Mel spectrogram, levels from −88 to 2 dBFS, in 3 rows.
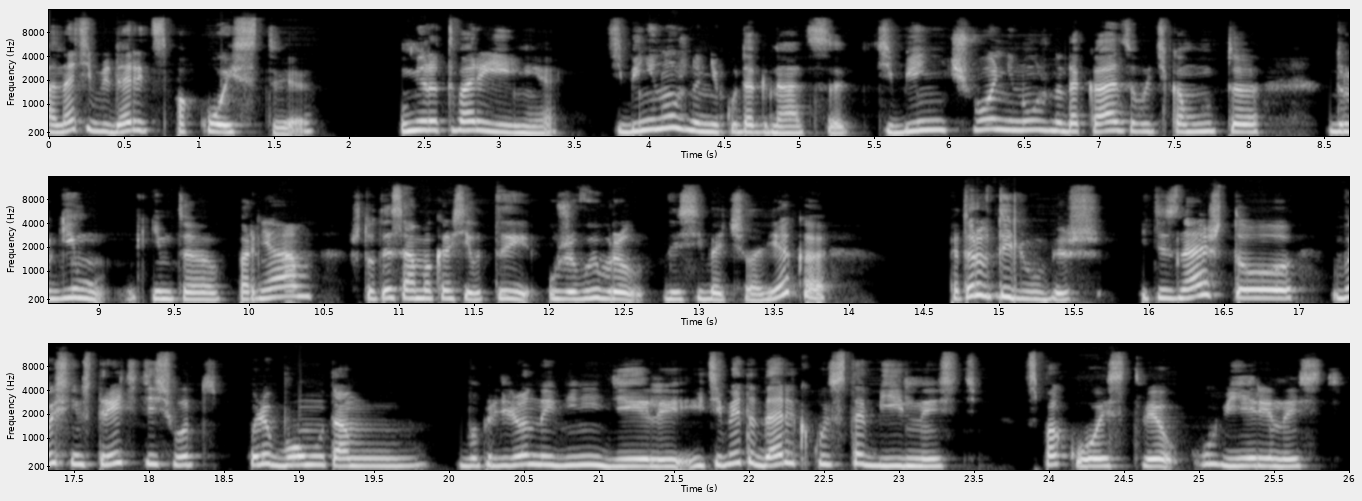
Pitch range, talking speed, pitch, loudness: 210-250 Hz, 125 wpm, 230 Hz, -16 LUFS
